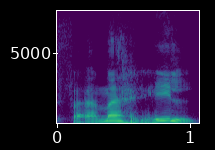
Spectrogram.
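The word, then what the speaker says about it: فمهل: Famahhil. Di sini kita berurusan dengan huruf H tapi huruf H-nya bertasdid dan ya gitu.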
